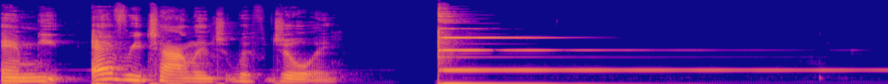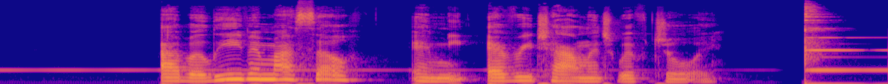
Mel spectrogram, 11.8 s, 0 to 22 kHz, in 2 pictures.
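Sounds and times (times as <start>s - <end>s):
speech: 0.0s - 2.3s, 7.0s - 10.8s
singing bowl struck and ringing: 2.9s - 7.0s, 11.3s - 11.8s.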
